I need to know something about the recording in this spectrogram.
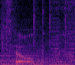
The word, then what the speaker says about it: Tilt: just tilt Studios now I used to call it tote because of the way people were pronouncing of us actually tilt but that's what has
